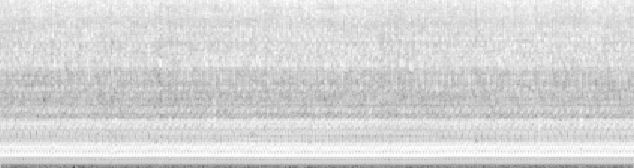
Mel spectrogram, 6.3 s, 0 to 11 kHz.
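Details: Jaguar XK6 inline-six after a junkyard rebuild, no exhaust, no radiator, in a homemade boat-tail speedster: loud open-pipe idle, steady and even with no misses, knocks or ticks; normal idle.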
